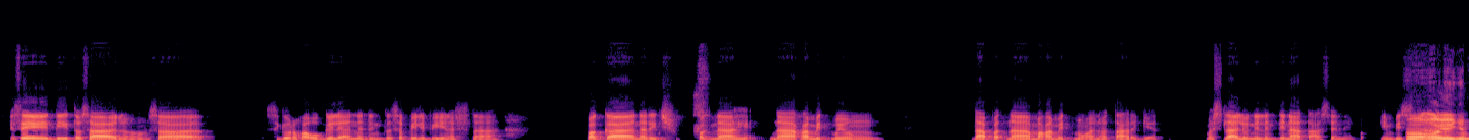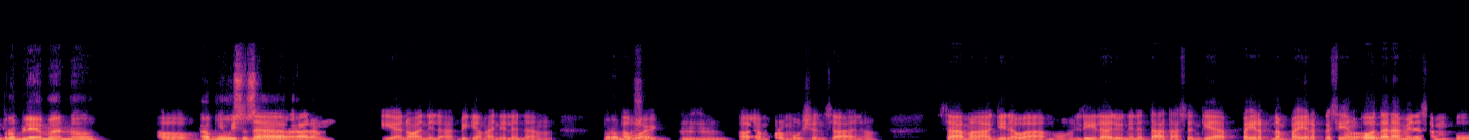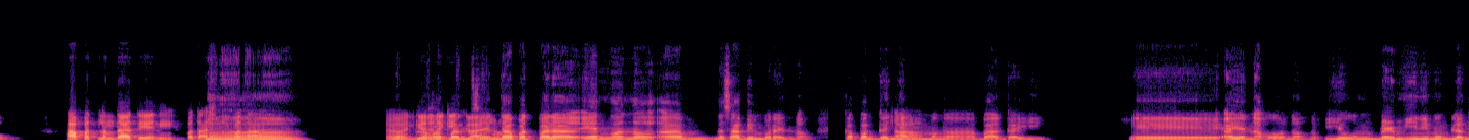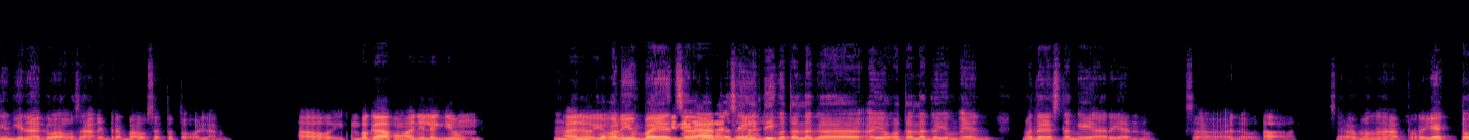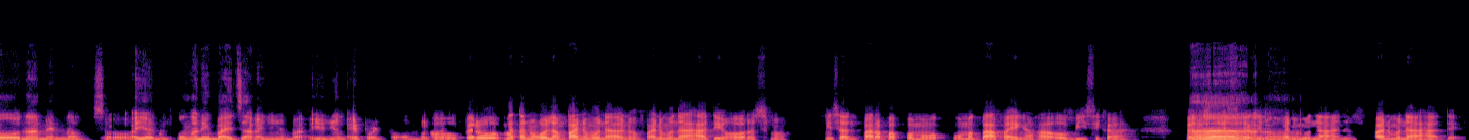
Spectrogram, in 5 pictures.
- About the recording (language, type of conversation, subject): Filipino, unstructured, Ano ang ginagawa mo kapag sobra ang stress na nararamdaman mo?
- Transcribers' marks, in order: tapping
